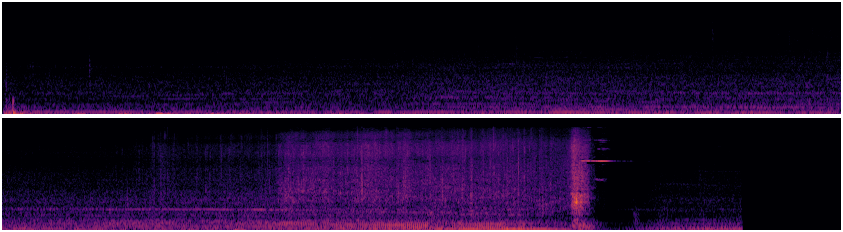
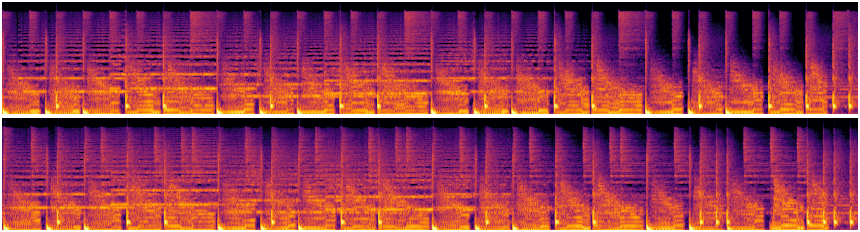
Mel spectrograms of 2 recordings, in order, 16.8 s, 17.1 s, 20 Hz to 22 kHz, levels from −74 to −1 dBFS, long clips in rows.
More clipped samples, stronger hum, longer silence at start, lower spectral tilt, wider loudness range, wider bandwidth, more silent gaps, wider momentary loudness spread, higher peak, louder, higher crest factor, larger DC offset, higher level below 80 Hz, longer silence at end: second, under 0.1% vs 0.3%; neither; about the same, 0 s vs 0 s; second, -2.5 dB/octave vs -5 dB/octave; first, 18 LU vs 1 LU; about the same, 16.5 kHz vs 17 kHz; neither; first, 18 LU vs 3 LU; second, -14 dBFS vs 0 dBFS; second, -40 LUFS vs -14 LUFS; first, 30 dB vs 14 dB; second, under 0.1% vs 10%; second, -50 dBFS vs -18 dBFS; first, 1 s vs 0 s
